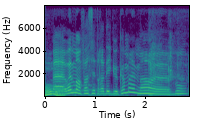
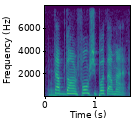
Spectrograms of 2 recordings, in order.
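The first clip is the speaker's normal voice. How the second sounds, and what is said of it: Put-on Québécois accent. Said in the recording (French): “Moi, je connais une expression québécoise. ... Avec l'accent, en plus.”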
